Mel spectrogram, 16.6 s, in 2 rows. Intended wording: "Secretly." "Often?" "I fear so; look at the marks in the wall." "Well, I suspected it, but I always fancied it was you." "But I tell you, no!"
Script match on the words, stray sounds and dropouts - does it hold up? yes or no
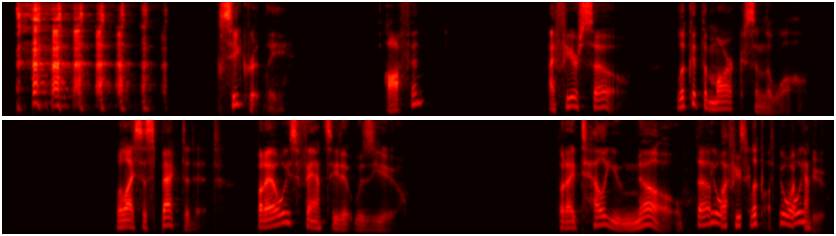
no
